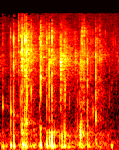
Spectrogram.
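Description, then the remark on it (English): Crunching as chocolate is bitten and chewed: a quick, irregular run of crisp, crackly bursts, fairly quiet, with no talking over it. “That crunch, mama.”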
